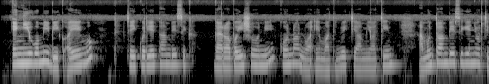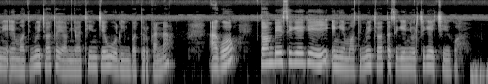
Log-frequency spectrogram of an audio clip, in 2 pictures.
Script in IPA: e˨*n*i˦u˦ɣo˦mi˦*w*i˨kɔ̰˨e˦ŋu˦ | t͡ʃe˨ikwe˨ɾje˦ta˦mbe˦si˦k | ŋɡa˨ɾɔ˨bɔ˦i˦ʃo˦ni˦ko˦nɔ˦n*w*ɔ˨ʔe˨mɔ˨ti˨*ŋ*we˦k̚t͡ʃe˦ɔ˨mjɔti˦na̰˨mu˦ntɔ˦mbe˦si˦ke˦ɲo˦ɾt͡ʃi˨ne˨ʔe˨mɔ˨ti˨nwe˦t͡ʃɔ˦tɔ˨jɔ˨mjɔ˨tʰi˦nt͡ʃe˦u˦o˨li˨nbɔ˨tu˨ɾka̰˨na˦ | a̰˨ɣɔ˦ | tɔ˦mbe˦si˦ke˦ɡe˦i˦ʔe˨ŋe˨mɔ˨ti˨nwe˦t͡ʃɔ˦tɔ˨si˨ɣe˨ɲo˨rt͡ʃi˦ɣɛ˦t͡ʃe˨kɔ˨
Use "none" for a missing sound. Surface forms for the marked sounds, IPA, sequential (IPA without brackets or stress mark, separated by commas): ŋ, b, w, n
